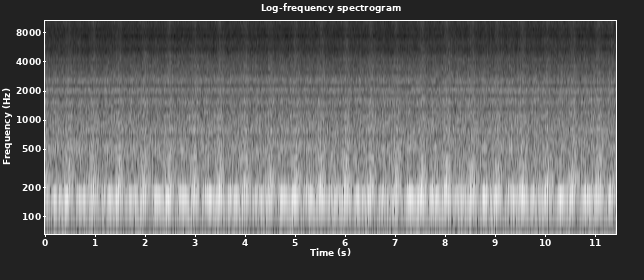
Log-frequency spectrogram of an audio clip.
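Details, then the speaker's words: Omega high-pressure air compressor: steady low drone with slow even pulse about once a second; owner feels it pumps slowly compared with Yong Heng. "Now, I'm going to give you a demonstration of why I feel that this is a slow to me versus the Yong Heng. The Yong Heng pumps up quick."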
